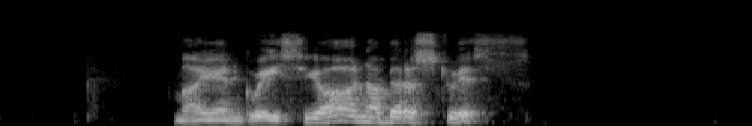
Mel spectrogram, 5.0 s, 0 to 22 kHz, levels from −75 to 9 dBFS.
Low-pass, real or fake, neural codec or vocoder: 7.2 kHz; real; none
